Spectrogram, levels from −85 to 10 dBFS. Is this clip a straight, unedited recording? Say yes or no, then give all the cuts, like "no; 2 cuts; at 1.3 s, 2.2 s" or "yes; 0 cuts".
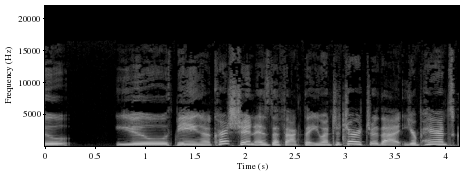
no; 1 cut; at 1.3 s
